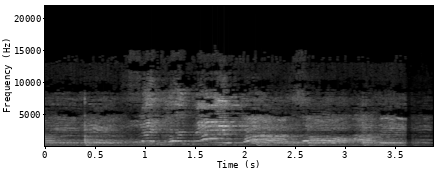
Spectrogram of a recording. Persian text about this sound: نام او را روبروی کاخ سفید فریاد زدند.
